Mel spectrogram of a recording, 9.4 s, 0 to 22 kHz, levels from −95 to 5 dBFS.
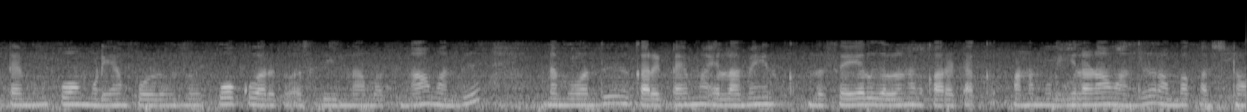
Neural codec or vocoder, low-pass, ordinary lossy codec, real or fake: none; 5.4 kHz; none; real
